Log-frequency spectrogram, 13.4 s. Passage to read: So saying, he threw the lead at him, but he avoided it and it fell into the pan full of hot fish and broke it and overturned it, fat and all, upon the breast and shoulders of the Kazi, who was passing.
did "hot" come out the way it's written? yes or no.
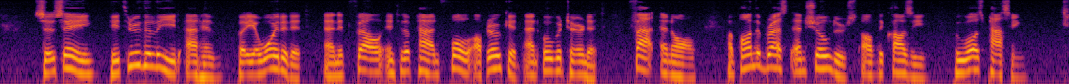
no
